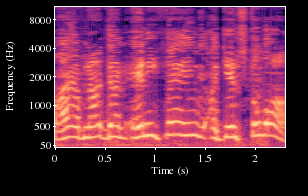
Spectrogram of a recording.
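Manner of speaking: ordinary delivery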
